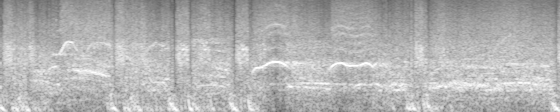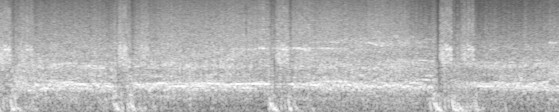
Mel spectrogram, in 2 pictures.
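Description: A large crowd cheers and shouts loudly throughout.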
